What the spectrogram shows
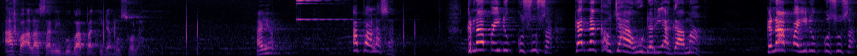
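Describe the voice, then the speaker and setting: A lively preacher, a man whose voice leaps up and drops low as he jokes with his congregation. The room rings with echo and there is a faint hiss under him. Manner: animated, swings between loud and low, sings snatches of songs for laughs. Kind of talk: humorous sermon to a live audience. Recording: echoey live hall with faint noise.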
